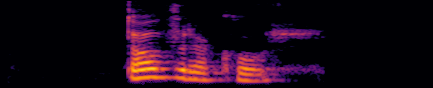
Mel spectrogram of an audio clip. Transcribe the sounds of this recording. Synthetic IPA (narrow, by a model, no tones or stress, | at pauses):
t̪ɔvɾakʰowl̥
